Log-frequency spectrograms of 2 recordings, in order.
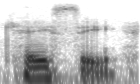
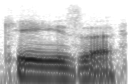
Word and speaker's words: Casei: And in Italy, it was always pronounced Casei, and in the German-speaking countries, they always pronounced it Käse. And I didn't like that because it was just too close to being cheese. And so I liked that Italian pronunciation of Casei, and I sort of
